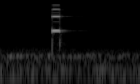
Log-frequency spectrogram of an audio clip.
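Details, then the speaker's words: A single short, bright keypress beep from a Sapphire infusion pump during setup for inhaled epoprostenol delivery, as the respiratory care clinical area is selected and accepted after the system check. "once the system check is complete we need to choose the clinical area that we're working in in this case we're going to be using the respiratory care clinical area we're going to hit accept"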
